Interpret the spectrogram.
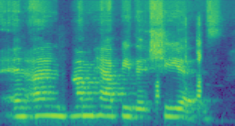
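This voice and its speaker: A woman's voice: a little high, fairly even intonation, unhurried, darkish tone, a little hiss or hum. A middle-aged woman telling a personal story candidly and bluntly, swearing freely and acting out past conversations in quoted voices. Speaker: guest sharing her story. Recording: roomy echo.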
